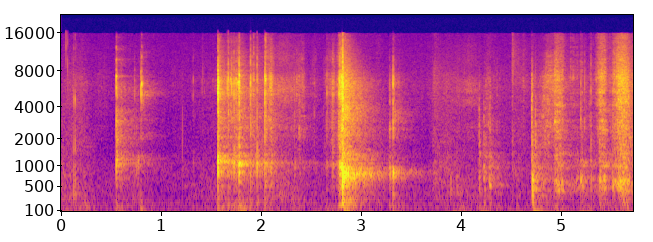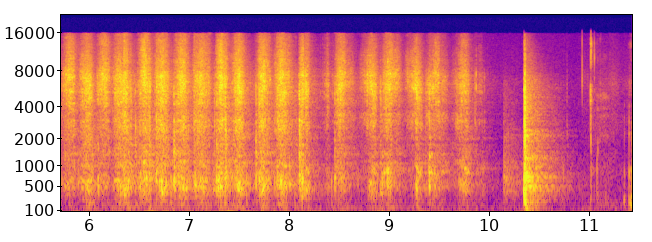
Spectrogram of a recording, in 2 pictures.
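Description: An onion is sliced on a mandoline, producing fast rhythmic scraping rasps in a sustained close burst, preceded by scattered knocks and handling noises.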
